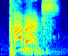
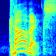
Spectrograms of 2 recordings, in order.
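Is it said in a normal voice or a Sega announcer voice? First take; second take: Sega announcer; normal. First: It is said in a Sega announcer voice. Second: It is said in a plain, normal voice.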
